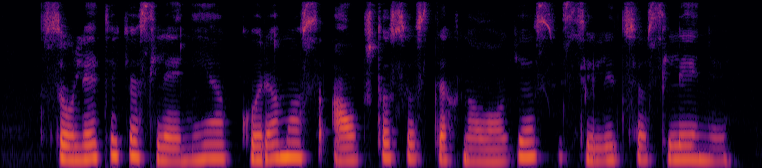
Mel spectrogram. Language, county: Lithuanian, Panevėžys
